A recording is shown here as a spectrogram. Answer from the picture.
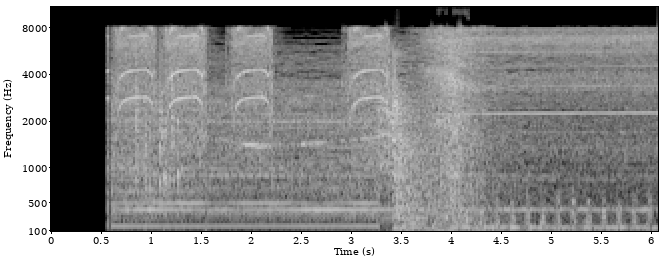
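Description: Produced logo-intro sound: steady electronic tones under four quick sweeping effects, then from about three and a half seconds a rapid, rhythmic mechanical buzzing. It starts after about half a second of silence.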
